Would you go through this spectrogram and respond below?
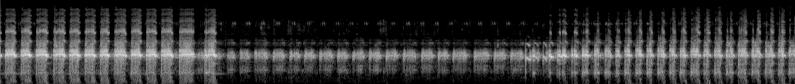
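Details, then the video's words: A frog calls loudly in a rapid series of harsh pulsed croaks, about three per second, then shifts into a continuous rattling trill before the pulsed croaks return. "suara kodok aneh tapi lucu"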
